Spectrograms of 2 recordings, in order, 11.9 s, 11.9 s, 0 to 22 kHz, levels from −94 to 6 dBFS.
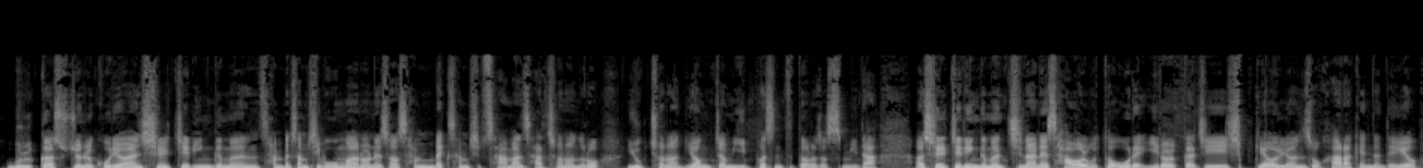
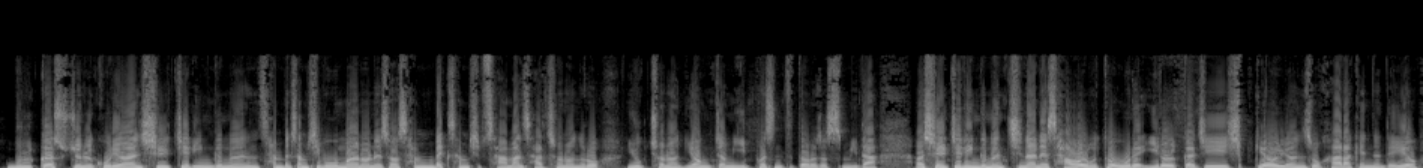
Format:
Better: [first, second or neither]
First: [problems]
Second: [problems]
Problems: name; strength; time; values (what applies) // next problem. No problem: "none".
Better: first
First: none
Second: distortion; slight; 10 dB below the speech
